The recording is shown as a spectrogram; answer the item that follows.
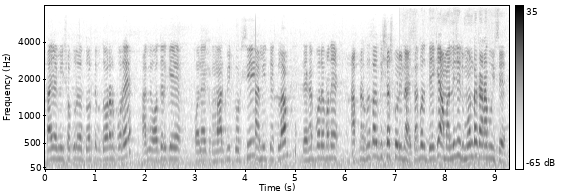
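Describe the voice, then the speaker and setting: An actor playing a hot-tempered village landlord who barks orders, speaking with a Habiganj regional accent. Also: male voice, high voice, steady tone, fast, pushed and bright, a little hiss or hum, low-quality recording. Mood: aggrieved. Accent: Habiganj regional Bengali. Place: village outdoors.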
